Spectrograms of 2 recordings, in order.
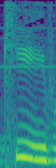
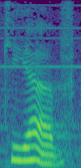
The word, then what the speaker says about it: Kyiv: This shawl was made when Kyiv was pronounced Kiev.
